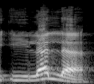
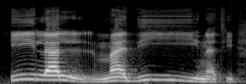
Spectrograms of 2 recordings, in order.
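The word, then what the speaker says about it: إلى المدينة: Теперь, когда букву лам с сукуном произносим, язык тут же не надо убирать, чтобы не было иляля мадинати. Не иляля, надо читать иляль мадинати.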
